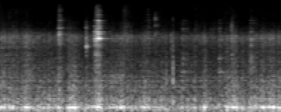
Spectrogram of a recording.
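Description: Faint low hum from a running oven, with a few short, light clinks, the clearest about a second and a half in.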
